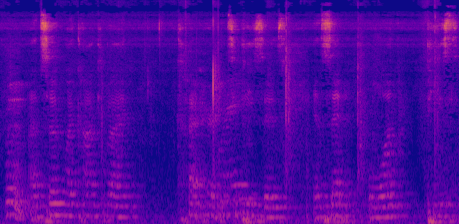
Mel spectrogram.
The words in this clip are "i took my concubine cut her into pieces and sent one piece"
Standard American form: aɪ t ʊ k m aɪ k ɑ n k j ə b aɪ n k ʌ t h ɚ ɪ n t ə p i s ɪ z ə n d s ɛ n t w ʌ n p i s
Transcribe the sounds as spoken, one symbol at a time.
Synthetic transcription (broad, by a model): aɪ t ʊ k m aɪ k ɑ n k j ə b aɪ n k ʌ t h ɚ ɪ n t ə p i s ɪ z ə n s ɛ n t w ʌ n p i s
